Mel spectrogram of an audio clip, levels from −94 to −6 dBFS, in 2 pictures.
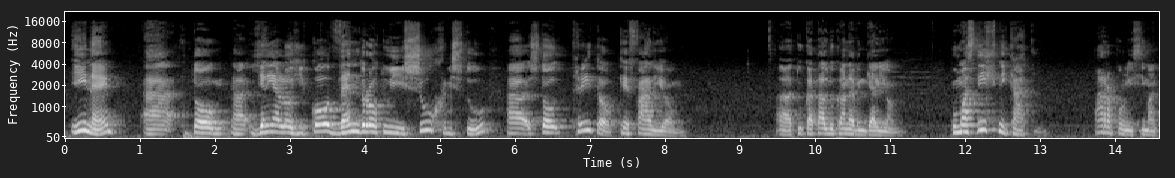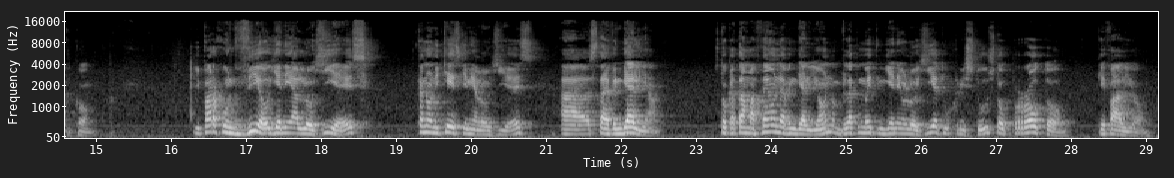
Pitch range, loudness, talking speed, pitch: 110-180 Hz, -28 LUFS, 85 wpm, 150 Hz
